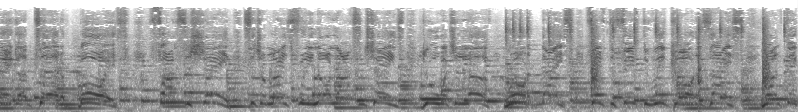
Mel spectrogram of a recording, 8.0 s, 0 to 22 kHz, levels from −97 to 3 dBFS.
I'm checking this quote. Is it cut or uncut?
uncut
